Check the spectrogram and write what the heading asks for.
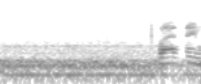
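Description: A car engine idling nearby with a steady low hum; a man's voice begins near the end.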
